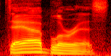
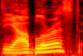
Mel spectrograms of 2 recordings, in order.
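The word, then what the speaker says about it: diablerist: gadot what just how am i supposed to say this diablorist or the dabblerist or the viableist diablorist okay yeah everest like diablo but a diablorist gotcha diablo 52.00 nothing to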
